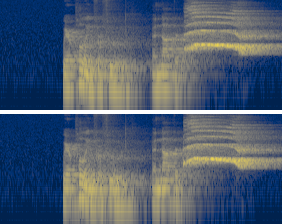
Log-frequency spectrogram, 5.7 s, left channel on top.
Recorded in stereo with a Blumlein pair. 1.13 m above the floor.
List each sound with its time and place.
1.3 s a man speaking: 5° right, 0.6 m
3.7 s a scream: 55° right, 1.2 m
